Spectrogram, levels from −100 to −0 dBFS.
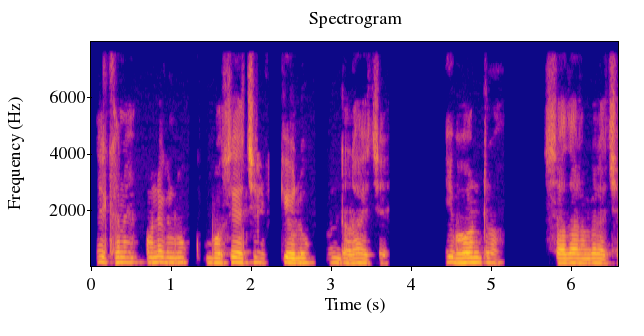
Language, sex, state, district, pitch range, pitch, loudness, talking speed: Bengali, male, West Bengal, Jhargram, 160-175 Hz, 165 Hz, -19 LUFS, 125 wpm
